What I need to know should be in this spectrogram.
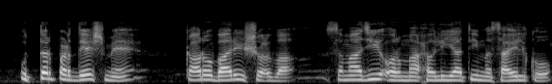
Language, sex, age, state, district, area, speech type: Urdu, male, 18-30, Uttar Pradesh, Saharanpur, urban, spontaneous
